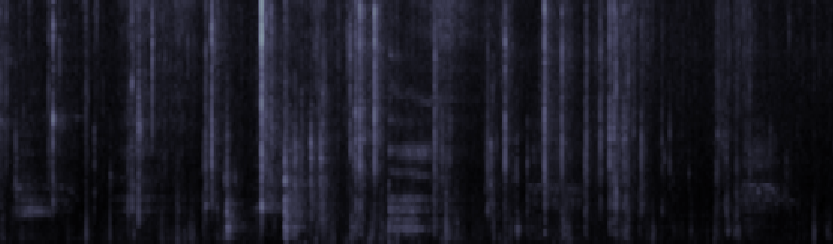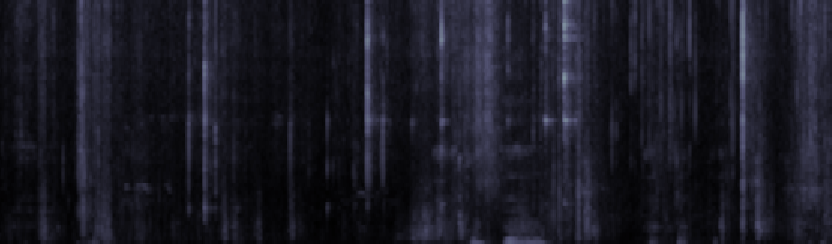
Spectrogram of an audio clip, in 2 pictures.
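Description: Small metal clicks and rattles of a bicycle chain being worked in a hand chain tool as a link is cut out of it, with a few sharper knocks.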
